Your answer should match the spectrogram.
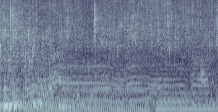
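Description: Kitchen tap running into a stainless steel pot of water in the sink while a hand swishes and rubs a zucchini and a carrot in the water. Soft background music plays underneath.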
